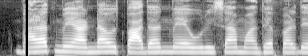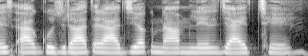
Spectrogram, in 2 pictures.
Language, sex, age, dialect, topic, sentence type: Maithili, female, 18-24, Southern/Standard, agriculture, statement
